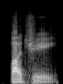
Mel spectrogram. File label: "budgie", American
